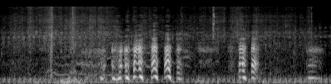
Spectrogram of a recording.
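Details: Pet goat being fetched, crying out loudly: two bursts of a stuttering, tremulous bleat, the first longer with rapid pulsing, the second short, over a low steady engine rumble and faint voices.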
